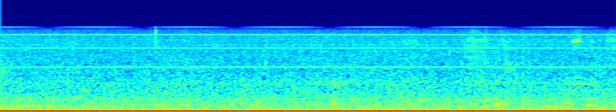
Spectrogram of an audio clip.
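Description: A loud, steady low hum with a faint hiss above it, unchanging throughout.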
